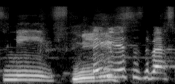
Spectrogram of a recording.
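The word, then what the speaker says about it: Niamh: sersa that's Sara does anyone know here to pronounce that in the audience T TIG TIG yeah KN what Neeve but it's Neeve maybe this is the best way to get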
